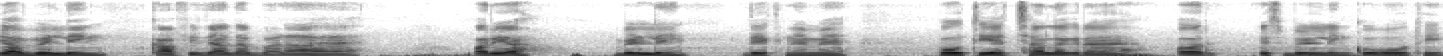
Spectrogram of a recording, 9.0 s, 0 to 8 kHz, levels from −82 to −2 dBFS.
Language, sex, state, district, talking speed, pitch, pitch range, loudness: Hindi, male, Chhattisgarh, Kabirdham, 160 wpm, 155 Hz, 150-165 Hz, -19 LUFS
